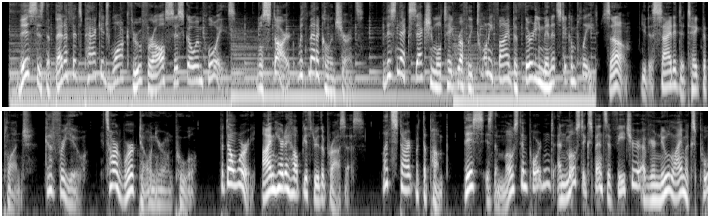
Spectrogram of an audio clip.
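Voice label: us elearning, American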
